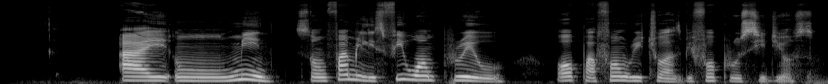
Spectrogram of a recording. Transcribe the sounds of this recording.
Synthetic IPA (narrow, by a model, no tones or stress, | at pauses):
ʔaj | mĩn | sɔ̃mfamilisfiwɔ̃npʰɹeo | ɔpafɔmɹit͡ʃuasbifɔpʰɹosidjɔ̰s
